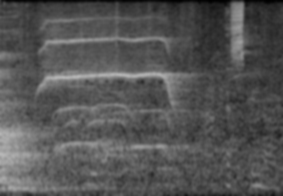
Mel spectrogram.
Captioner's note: audience cheering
